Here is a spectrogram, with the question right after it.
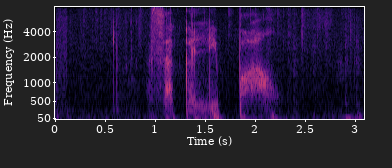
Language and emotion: Russian, angry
